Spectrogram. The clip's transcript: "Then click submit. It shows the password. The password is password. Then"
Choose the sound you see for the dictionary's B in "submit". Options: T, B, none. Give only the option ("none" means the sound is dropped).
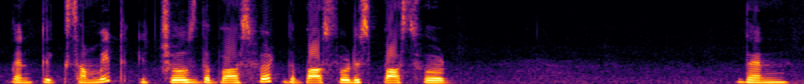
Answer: none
